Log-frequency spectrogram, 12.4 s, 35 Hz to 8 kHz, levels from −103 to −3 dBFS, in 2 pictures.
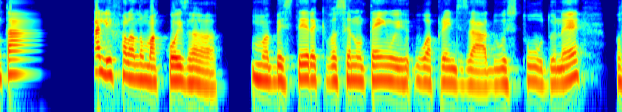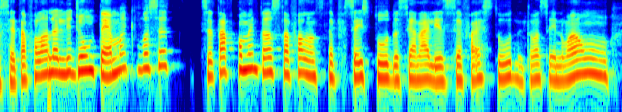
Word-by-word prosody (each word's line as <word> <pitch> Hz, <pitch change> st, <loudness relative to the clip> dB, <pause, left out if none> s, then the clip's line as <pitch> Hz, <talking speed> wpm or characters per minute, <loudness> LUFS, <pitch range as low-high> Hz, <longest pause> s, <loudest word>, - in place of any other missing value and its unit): está 225 Hz, +3 st, +2 dB, 0.6 s
ali 225 Hz, -4 st, +7 dB
falando 195 Hz, -5 st, +2 dB
uma 155 Hz, -2 st, +4 dB
coisa 150 Hz, -6 st, +2 dB, 0.3 s
uma 175 Hz, -4 st, +2 dB
besteira 165 Hz, +2 st, +2 dB
que 165 Hz, -1 st, -16 dB
você 165 Hz, +2 st, 0 dB
não 165 Hz, -1 st, 0 dB
tem 165 Hz, +2 st, +2 dB
o 155 Hz, -, +2 dB
e 145 Hz, -1 st, -1 dB
o 155 Hz, -1 st, -3 dB
aprendizado, 135 Hz, -3 st, -2 dB
o 145 Hz, -, 0 dB
estudo, 140 Hz, 0 st, -4 dB
né. 170 Hz, +8 st, +3 dB, 0.3 s
Você 150 Hz, -1 st, -3 dB
está 170 Hz, +4 st, -2 dB
falando 215 Hz, +6 st, +1 dB
ali 235 Hz, 0 st, +2 dB
de 250 Hz, +3 st, +2 dB
um 265 Hz, -, +6 dB
tema 235 Hz, +5 st, +2 dB
que 270 Hz, -1 st, -14 dB
você 295 Hz, +3 st, -2 dB, 0.3 s
você 200 Hz, -, -3 dB
estava 245 Hz, +4 st, 0 dB
comentando, 275 Hz, -2 st, +3 dB
você -, -, -12 dB
está 225 Hz, -2 st, -1 dB
falando, 220 Hz, -3 st, -1 dB, 0.3 s
você 190 Hz, -, -2 dB
estuda, 185 Hz, -3 st, 0 dB
você 170 Hz, +2 st, -5 dB
analisa, 170 Hz, -2 st, -1 dB
você 170 Hz, -, -1 dB
faz 175 Hz, +2 st, -5 dB
tudo, 180 Hz, -1 st, -3 dB
então 165 Hz, +3 st, -6 dB
assim, 175 Hz, -1 st, -5 dB
não 165 Hz, +3 st, -1 dB
é 200 Hz, -, +4 dB
um 225 Hz, -2 st, -1 dB
175 Hz, 215 wpm, -23 LUFS, 155-220 Hz, 0.6 s, ali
